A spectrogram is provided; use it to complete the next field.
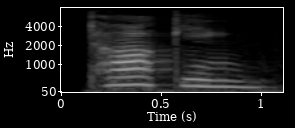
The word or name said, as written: talking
